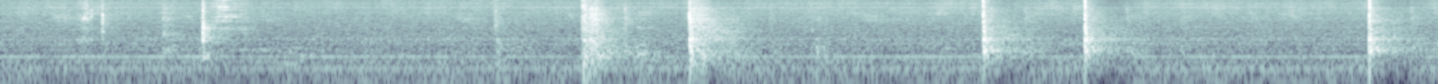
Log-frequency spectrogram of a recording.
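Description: Chinese cleaver chopping raw chicken on a thick round wooden chopping block. About half a dozen heavy, sharp chops a second or two apart, several in pairs about half a second apart.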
